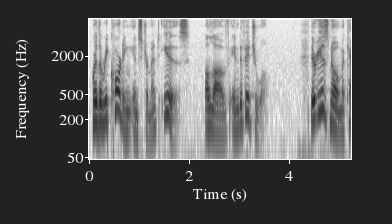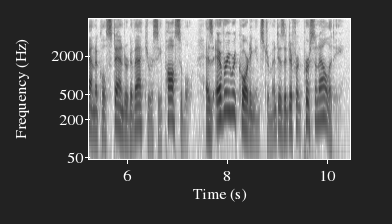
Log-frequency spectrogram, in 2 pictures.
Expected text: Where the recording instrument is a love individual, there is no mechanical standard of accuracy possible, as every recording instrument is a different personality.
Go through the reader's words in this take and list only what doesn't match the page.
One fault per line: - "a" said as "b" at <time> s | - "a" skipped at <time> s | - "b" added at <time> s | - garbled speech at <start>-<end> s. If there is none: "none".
none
